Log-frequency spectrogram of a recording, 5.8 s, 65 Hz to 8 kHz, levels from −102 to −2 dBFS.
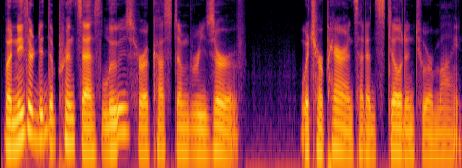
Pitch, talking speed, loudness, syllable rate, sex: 115 Hz, 175 wpm, -20 LUFS, 5.6 syllables/s, male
